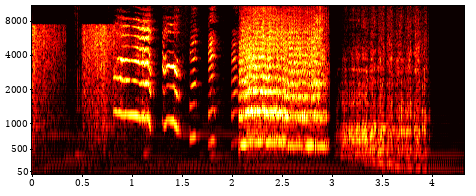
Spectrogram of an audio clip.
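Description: Channel intro jingle: music with animal sound effects. A quick run of falling pitch glides comes about a second in, then a loud held animal-like call, then a falling, fading sound near the end.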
